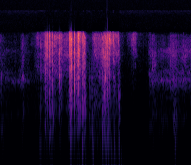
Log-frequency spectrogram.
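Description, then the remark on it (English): Paper rips as an envelope is torn open, a crinkly, scratchy burst lasting under a second, then a few softer rustles as the paper settles. “So let's tear into this bad boy.”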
